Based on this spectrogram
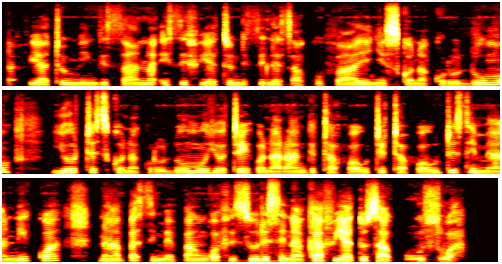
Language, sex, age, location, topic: Swahili, female, 25-35, Nakuru, finance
